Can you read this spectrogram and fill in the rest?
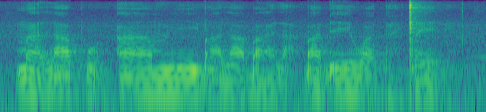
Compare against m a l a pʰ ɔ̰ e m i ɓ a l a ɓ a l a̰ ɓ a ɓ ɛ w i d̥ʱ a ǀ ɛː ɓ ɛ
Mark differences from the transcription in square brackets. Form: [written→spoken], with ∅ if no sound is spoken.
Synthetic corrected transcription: m a l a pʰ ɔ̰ [e→a] m i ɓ a l a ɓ a l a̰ ɓ a ɓ ɛ w [i→a] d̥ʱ a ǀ ɛː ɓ ɛ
